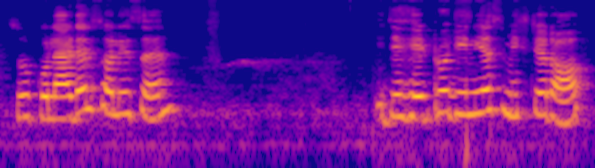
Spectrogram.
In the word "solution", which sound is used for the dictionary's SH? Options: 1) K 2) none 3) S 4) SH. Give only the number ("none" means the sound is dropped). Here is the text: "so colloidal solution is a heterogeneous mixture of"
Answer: 3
